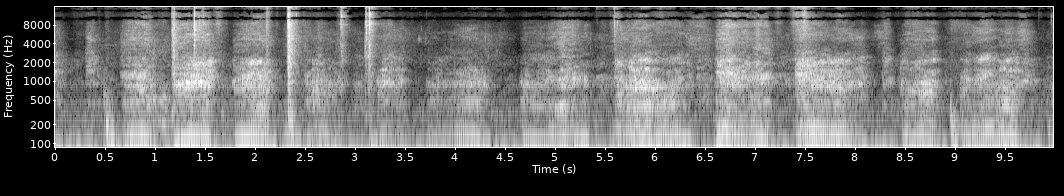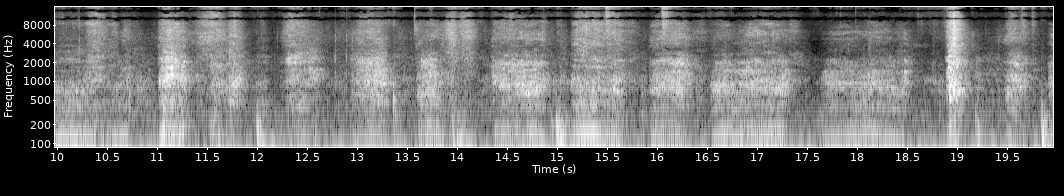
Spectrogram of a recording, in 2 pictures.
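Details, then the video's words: Rottweilers June and Kenai roughhousing in a play fight on a ranch; steady, deep growling runs throughout in choppy bursts, punctuated by quick snorts and scuffling. "Rottweiler WWE SMACKDOWN! (June Vs Kenai)"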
